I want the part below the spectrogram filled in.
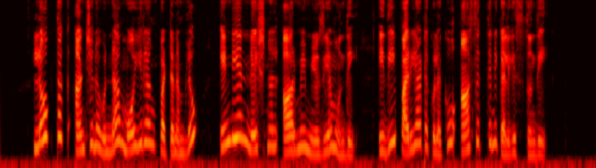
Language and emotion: Telugu, neutral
